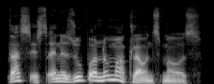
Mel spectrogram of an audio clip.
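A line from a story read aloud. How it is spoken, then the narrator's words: Called across. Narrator (German): rief sie herüber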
